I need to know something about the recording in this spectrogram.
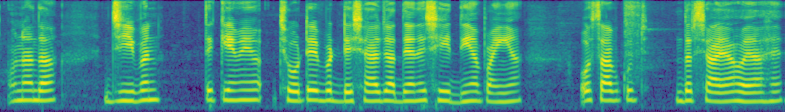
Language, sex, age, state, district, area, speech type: Punjabi, female, 30-45, Punjab, Shaheed Bhagat Singh Nagar, urban, spontaneous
